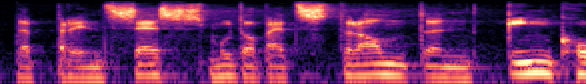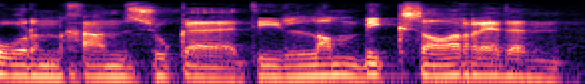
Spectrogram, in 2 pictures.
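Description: An actor in a children's audio drama playing a scheming, pompous court astrologer with a solemn, theatrical, formal manner. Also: male voice, deep voice, steady tone, slow pace, sharp tone, long reverb tail, exaggerated voice.

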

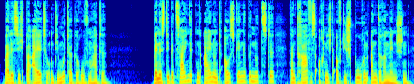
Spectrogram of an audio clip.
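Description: A man reading a literary text aloud as scripted narration, in a measured and precise manner. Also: medium pitch, no room sound, studio quality. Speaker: reader of literary prose.

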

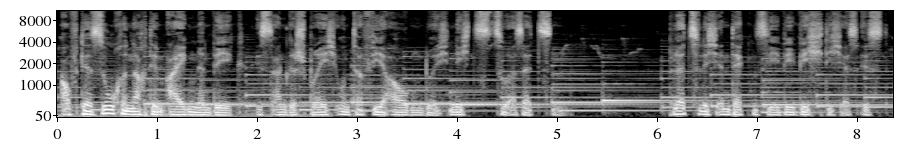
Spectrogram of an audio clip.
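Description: A man's voice: rumbling low, fairly even intonation, moderate pace. A man voicing a scripted radio sponsor message as an earnest, polished announcer. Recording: loud music under the voice.

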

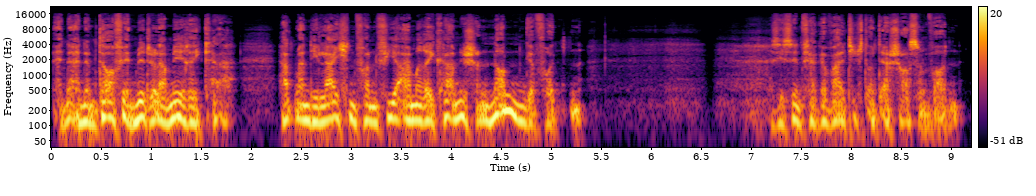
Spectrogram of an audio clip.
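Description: An actor playing an irascible, eccentric older brother and bitter recluse, indignant and grandiloquent, in a German radio drama. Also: male voice, mid-range voice, normal speed, vocal fry, lightly acted. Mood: grim.

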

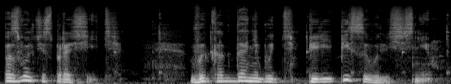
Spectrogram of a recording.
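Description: Gentleman investigator, mellow, slightly husky, measured, polite, formal, audio drama with music behind. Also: medium pitch, sing-song. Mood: polite, probing. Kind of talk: dramatized audiobook narration and acting.

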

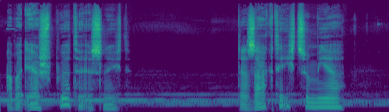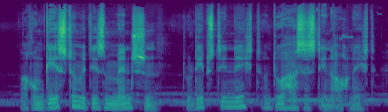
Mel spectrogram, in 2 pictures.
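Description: A man narrating literary prose for a radio production in a dramatic, expressive way. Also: lowish voice, moderate pace, music in the background.

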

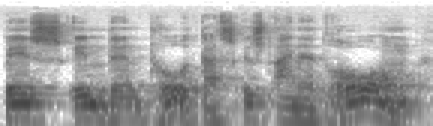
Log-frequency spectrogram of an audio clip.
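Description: An actor in a German radio drama playing an aging, worldly bread loaf who loves fine food, speaking in a theatrical, knowing, pointed way. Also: male voice, on the low side, takes it slowly, mellow, echoey room. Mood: suspicious. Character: aging bread loaf, male, worldly gourmet, suspicious, self-assured.

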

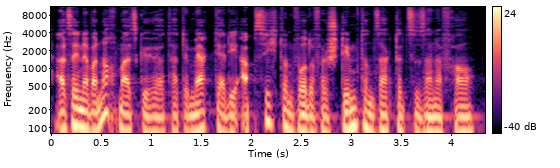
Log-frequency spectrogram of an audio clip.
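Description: Male narrator, radio drama. Low, rough-edged voice, scripted literary prose told with dry irony. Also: brisk.

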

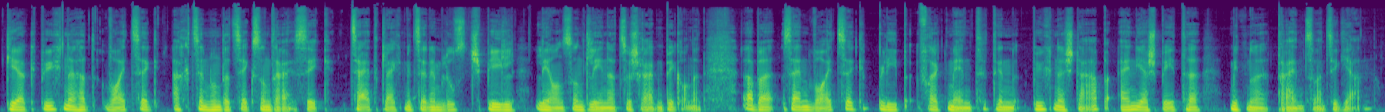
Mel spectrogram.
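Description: A male radio presenter reads a scripted introduction in a measured, factual way. His voice is low and husky, recorded very dry. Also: a little mellow, dry recording.

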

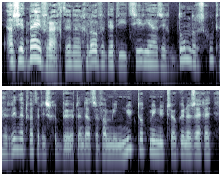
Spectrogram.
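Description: Male private eye, played by an actor, 1970s radio play: medium-pitched, brisk, ironic, stubborn. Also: darkish tone, natural voice. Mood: pensive.

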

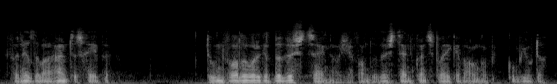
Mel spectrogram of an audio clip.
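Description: A man playing an ancient, worn-out war machine brain in a 1970s radio drama, weary and forgetful, in flat, halting, repetitive statements. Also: a bass voice, vocal fry, a little hiss or hum. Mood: weary, explaining. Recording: muffled old radio drama recording.

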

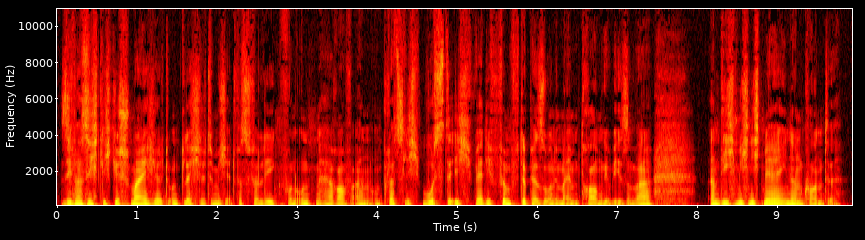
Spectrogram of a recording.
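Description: Very deep, courteous, wry detective. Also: male voice, big pitch swings, fairly quick, a little mellow, slightly rough, full character voice. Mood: reflective narration. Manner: hesitant, politely ironic. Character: courteous, wry, easily flustered male private detective. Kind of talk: 1970s German radio crime drama, dialogue and first-person narration.

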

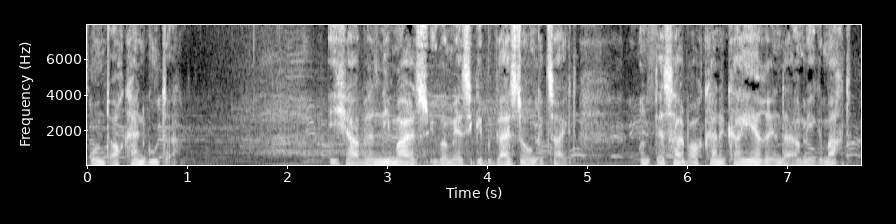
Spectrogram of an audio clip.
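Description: An actor playing a reluctant, disillusioned soldier, narrating a radio drama monologue in a quiet, resigned, brooding manner. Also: male voice, low-pitched, steady tone, moderate pace, pauses often, music in the background, close to an everyday voice. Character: reluctant, disillusioned soldier, former locksmith, male, weary.

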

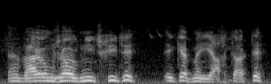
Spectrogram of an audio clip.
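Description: A stubborn, literal-minded man out hunting played by a male actor talks in a high voice with obstinate matter-of-factness. It is an old radio drama with a muffled sound. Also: normal speed, natural voice. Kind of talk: Dutch radio play acting. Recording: dull old radio recording.

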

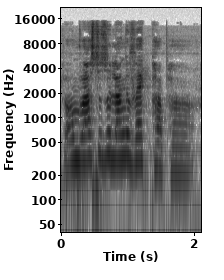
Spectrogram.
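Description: A female performer playing a bright, persistent young daughter with a direct, probing manner in a children's radio play. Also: high-pitched, normal speed. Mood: matter-of-fact. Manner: direct, probing, matter-of-fact. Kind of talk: German children's radio drama dialogue.

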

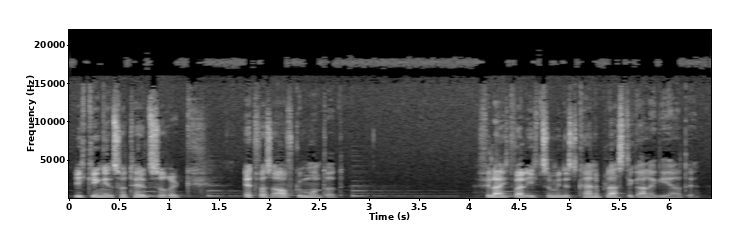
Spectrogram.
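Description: An actor playing a world-weary private investigator, dry, sardonic and slightly gravelly, in a 1960s German radio crime drama. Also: male voice, on the low side, expressive, normal speed, over music. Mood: wry, brooding. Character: world-weary, wry, tall male private investigator narrating.

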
